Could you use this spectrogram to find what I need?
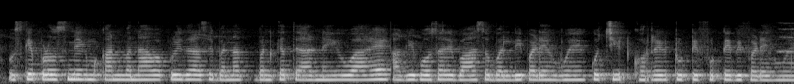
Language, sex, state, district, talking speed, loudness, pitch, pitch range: Hindi, male, Bihar, Purnia, 265 wpm, -16 LUFS, 215 Hz, 215-220 Hz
